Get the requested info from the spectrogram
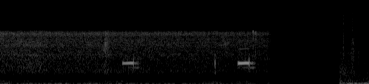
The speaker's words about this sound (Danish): det er en, øh, en lille måler, som registrerer, hvis der kommer for høj energi, så begynder den at bippe. Så begynder den så at bippe lige pludselig, uden nogen grund.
